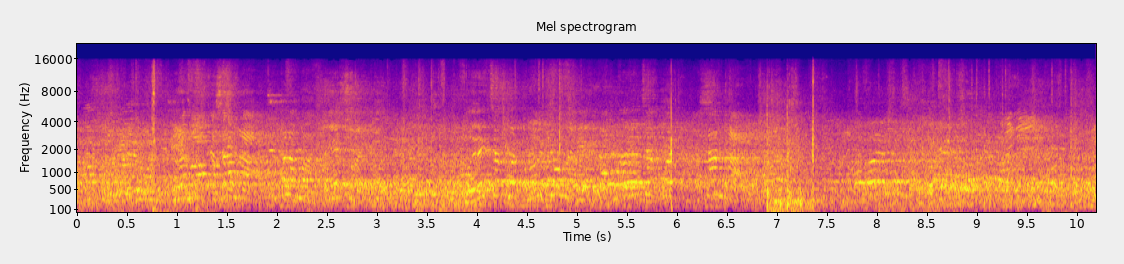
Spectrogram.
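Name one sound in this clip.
Gloves and kicks thud against bodies now and then.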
